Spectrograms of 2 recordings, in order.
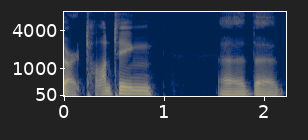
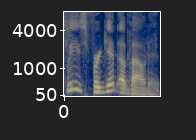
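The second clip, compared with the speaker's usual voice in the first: politely softened catchphrase; well-mannered New Yorker; 3 semitones higher than usual. Acted. Well-mannered transplant toning down the catchphrase, mock polite. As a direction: make the catchphrase a courteous request. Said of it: "the well-mannered ones".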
